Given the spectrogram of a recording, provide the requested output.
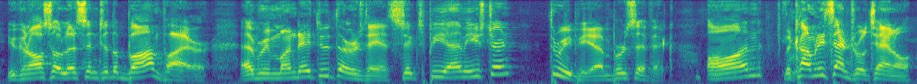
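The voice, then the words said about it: Impression of Kyle Kinane's announcer voice. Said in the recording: “Do you know whose voice I'm doing? ... Kyle Kinane's. ... Kyle Kinane does the voice for Comedy Central.”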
